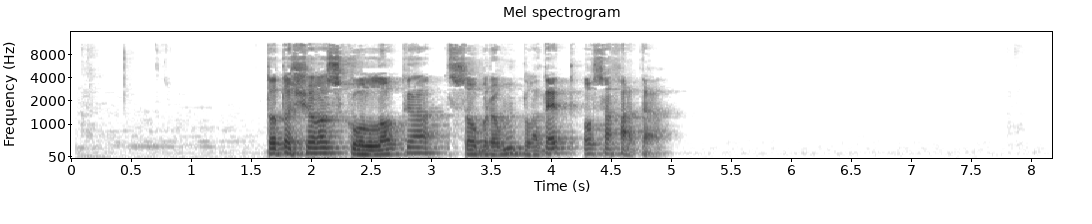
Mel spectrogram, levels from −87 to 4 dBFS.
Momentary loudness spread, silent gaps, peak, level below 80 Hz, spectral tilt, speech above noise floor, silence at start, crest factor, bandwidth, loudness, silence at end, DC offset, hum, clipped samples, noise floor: 10 LU; none; 0 dBFS; -62 dBFS; -3.5 dB/octave; 62 dB; 1.65 s; 24 dB; 11.5 kHz; -19 LUFS; 3.25 s; under 0.1%; none; under 0.1%; -82 dBFS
